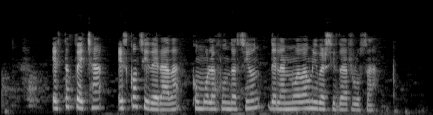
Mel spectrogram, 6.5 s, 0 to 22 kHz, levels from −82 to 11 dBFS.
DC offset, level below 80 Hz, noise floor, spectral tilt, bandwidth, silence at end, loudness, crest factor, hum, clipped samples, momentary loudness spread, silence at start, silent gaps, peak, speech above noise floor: under 0.1%; -60 dBFS; -58 dBFS; -2.5 dB/octave; 7.2 kHz; 0.55 s; -21 LUFS; 22 dB; none; under 0.1%; 14 LU; 0.05 s; none; -2 dBFS; 36 dB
